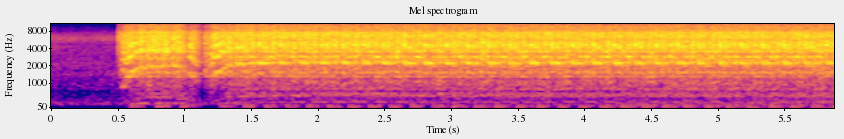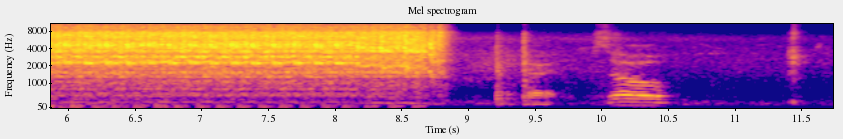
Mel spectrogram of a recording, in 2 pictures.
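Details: Taotao 110cc, cheap, with spark confirmed, cranks steadily about three beats a second for eight seconds without catching; compression measured around 70 psi, almost none, causing hard starting; owner plans to first try tightening the cylinder head.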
